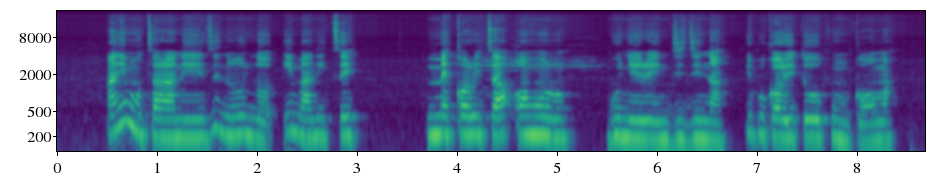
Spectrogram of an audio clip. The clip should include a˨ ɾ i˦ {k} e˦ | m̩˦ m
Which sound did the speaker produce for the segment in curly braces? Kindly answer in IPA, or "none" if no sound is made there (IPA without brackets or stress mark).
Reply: t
